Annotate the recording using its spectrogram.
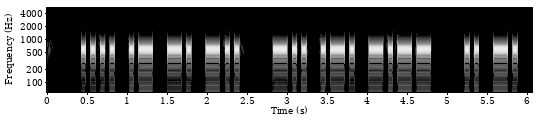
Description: Morse code, heard as a keyed tone, about 20 wpm, 600 Hz. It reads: HAND DRY IN
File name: the old man and the sea part 2 20wpm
